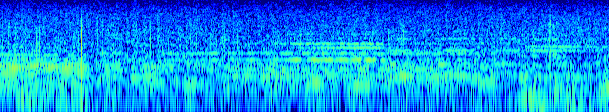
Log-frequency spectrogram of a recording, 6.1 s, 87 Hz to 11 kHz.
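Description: Background film-score music of held notes that shift in pitch, heard under the constant hiss and crackle of a worn 1930s optical film soundtrack, with one sharp click about a second in.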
